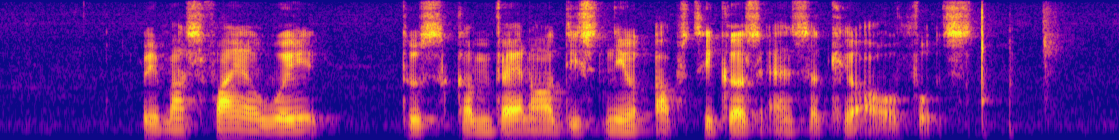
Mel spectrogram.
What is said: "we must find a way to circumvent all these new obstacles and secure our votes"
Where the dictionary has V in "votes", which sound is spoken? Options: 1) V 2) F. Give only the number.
2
